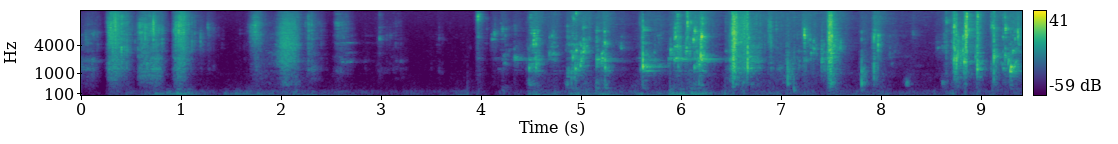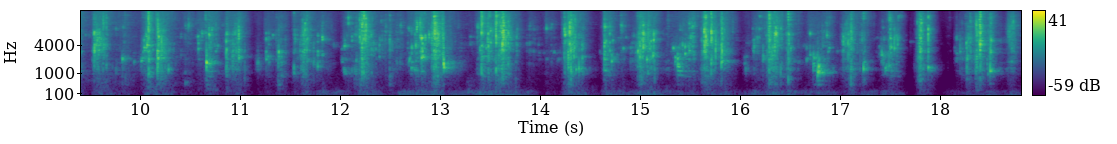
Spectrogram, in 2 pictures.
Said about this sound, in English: The next step is to make this cleaning product all foamy. So we do that by taking one of our sponges and just gently giving the water a bit of a stir.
